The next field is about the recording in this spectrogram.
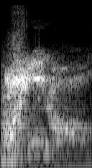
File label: Multiplier Got; Barrack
